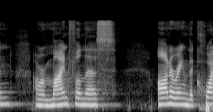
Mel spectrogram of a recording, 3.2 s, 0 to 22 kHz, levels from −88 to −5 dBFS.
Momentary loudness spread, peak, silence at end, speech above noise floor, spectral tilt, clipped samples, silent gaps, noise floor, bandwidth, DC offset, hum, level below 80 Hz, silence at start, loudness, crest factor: 14 LU; -6 dBFS; 0 s; 34 dB; -5.5 dB/octave; under 0.1%; none; -57 dBFS; 11.5 kHz; under 0.1%; none; -44 dBFS; 0 s; -23 LUFS; 18 dB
